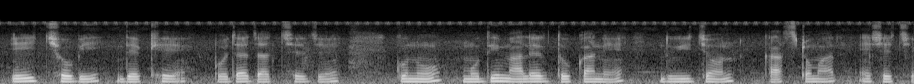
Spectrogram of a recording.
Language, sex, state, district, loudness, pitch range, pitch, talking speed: Bengali, male, Tripura, West Tripura, -17 LUFS, 120-135 Hz, 130 Hz, 80 wpm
